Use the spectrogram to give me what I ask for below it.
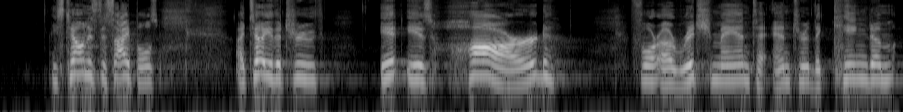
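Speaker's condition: No condition

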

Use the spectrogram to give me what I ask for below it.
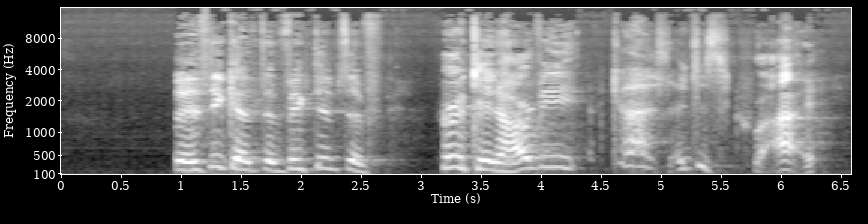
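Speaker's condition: Torsion dystonia; voice cannot be controlled

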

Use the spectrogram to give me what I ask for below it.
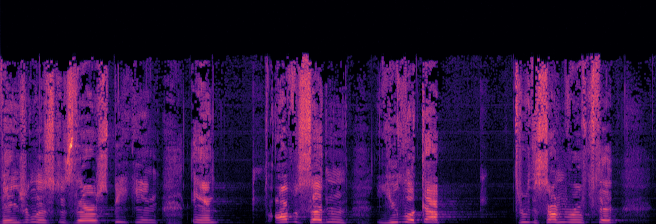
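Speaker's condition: Cerebral palsy; congenital

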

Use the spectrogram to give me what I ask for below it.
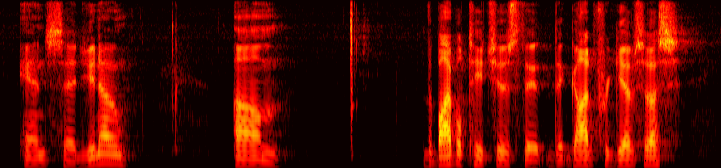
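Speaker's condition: No condition

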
